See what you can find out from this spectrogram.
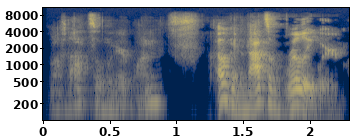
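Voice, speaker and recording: A woman's voice: low-pitched, fast talker, creaky. A woman in her thirties hosting a casual livestream quiz, reading questions aloud and chatting candidly, swearing and interrupting herself. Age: 30s. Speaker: host of a live online trivia chat.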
